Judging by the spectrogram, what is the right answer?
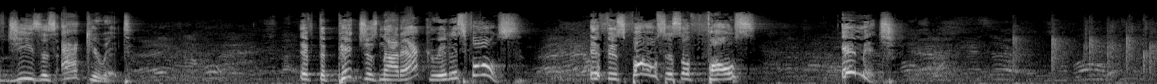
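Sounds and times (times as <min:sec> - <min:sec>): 
speech: 0:00.0 - 0:01.6, 0:03.0 - 0:07.6, 0:08.6 - 0:09.1
murmur of voices: 0:00.0 - 0:11.5
scattered audience clapping: 0:10.1 - 0:11.5.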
